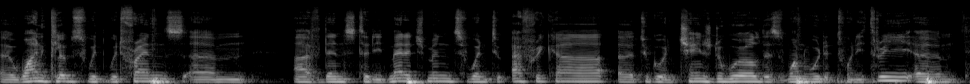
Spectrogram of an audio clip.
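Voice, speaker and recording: A man with a French accent talks at a fairly slow pace and medium pitch, his tone dark, mellow and somewhat breathy, his intonation fairly even and his loudness swinging widely. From Belgium. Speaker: CEO coach. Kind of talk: interview conversation.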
